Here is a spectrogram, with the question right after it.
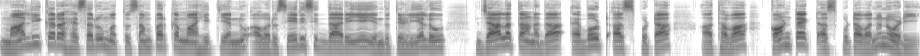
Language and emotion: Kannada, neutral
